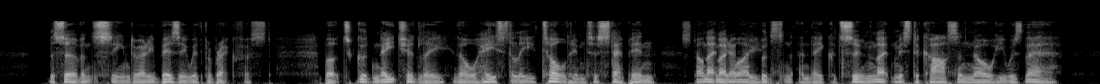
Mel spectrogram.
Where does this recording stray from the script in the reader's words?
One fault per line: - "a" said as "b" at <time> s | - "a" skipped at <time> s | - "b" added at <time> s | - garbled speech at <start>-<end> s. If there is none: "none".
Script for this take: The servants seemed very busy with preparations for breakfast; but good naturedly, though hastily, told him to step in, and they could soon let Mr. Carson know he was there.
- "preparations" skipped at 2.1 s
- garbled speech at 6.8-7.9 s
